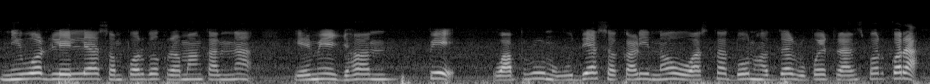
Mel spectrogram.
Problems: constant background noise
